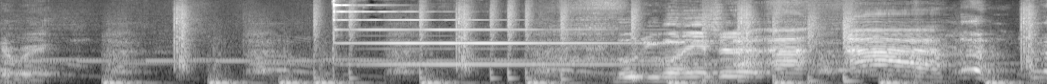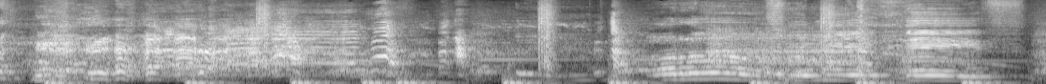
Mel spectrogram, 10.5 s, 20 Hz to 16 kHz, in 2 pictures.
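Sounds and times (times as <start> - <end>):
quiz answer bell ringing: 1.7 - 4.3
speech: 3.1 - 6.1, 8.6 - 10.2
laughter: 3.6 - 10.1.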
